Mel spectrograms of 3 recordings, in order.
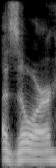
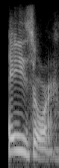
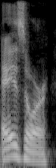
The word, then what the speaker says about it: Azor: last name was uh I believe it's pronounced Azure is that right Azor Azor so my my mother uh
